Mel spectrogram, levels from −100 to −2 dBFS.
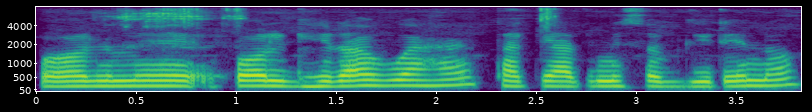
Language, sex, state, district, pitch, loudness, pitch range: Hindi, female, Bihar, Kishanganj, 185 Hz, -16 LUFS, 175-190 Hz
